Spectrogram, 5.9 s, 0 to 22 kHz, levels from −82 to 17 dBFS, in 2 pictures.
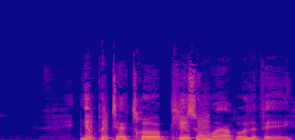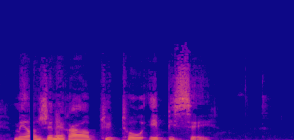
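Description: At 3.25 s, right after "ou moins relevé mais", the speech drops into a block of digital silence. It lasts about 43 ms and ends at 3.30 s, just before "général plutôt". The length fits a 2048-sample block. The output was likely not filled in time, so zeros went out instead. The signal stops dead and restarts with no fade. What remains is a brief hole.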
